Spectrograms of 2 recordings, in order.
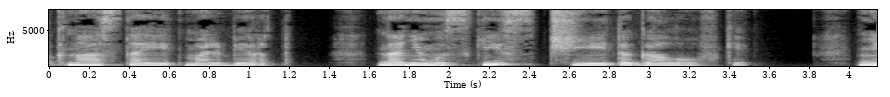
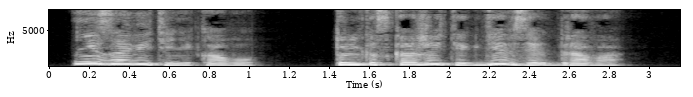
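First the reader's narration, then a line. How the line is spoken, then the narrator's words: Happy laughing. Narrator (Russian): Она радостно смеется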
